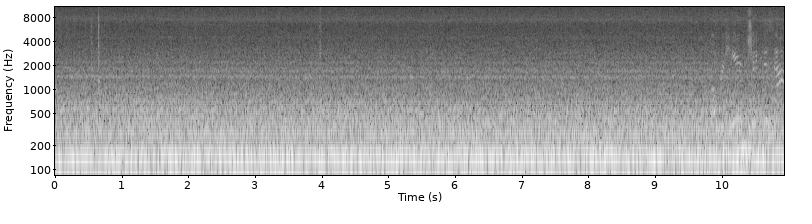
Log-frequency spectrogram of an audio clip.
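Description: Aircraft engines held at full throttle in a flight simulator game, a steady droning rumble with a low hum that stays even and continuous throughout, with faint clicks near the end.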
